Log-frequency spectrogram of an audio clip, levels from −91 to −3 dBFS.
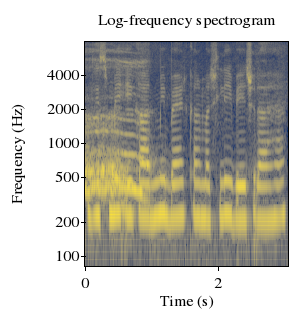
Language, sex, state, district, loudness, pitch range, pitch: Hindi, female, Bihar, West Champaran, -15 LUFS, 215-230 Hz, 220 Hz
